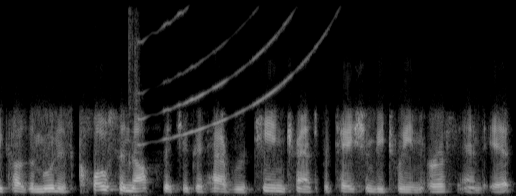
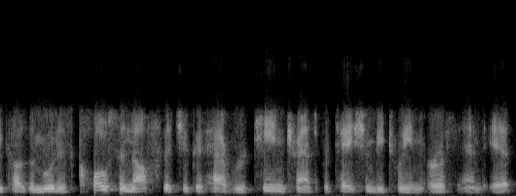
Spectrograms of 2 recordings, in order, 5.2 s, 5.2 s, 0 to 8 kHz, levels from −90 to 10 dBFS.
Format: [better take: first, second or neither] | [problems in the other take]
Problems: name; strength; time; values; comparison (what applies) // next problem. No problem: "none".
second | noise reduction (neural mask model RNNoise)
